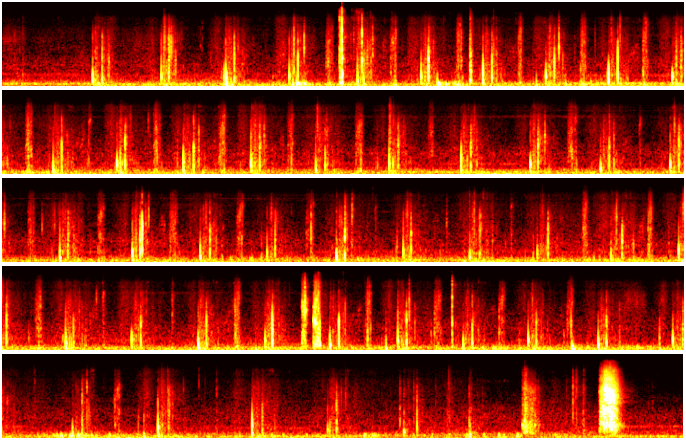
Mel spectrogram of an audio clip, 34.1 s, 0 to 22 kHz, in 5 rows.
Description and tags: Footsteps - concrete - OD - A
Walking on concrete sidewalk - microphone just ahead of the feet - SonyMD (MZ-N707)
footsteps, walking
